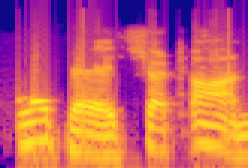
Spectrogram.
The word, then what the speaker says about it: shaitan: ] you say that no seriously shaitan shaitan h a i t an okay shaitan the all powerful full all knowing one.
